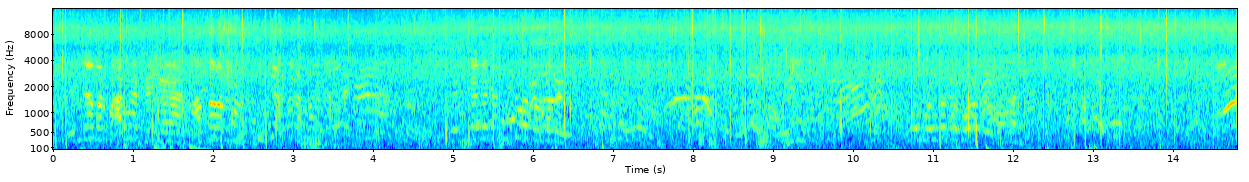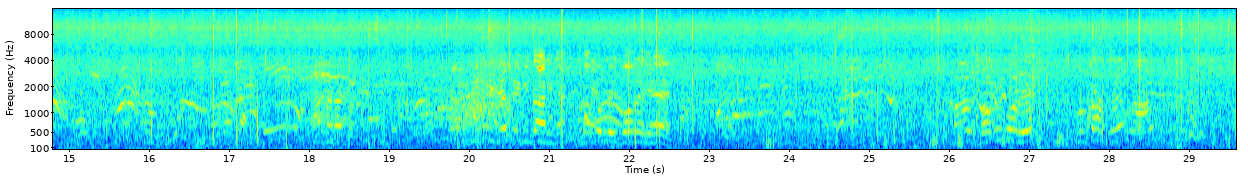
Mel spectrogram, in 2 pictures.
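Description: Children and adults chatter and shout nearby, outdoors.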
